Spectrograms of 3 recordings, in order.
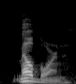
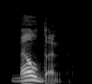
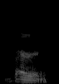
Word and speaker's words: Melbourne: Can you say it right? – Melbourne. – Don't say it like that. – How do you say it? – Melbourne. – Melbourne. – Thank you. – Burn. – Burn. – Burn. – Burn. – But it's spelled Melbourne.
